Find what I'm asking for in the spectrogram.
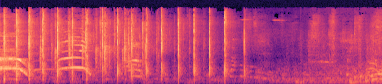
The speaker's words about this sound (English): Big round of applause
